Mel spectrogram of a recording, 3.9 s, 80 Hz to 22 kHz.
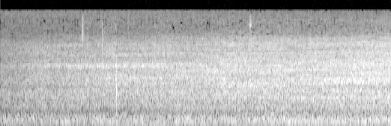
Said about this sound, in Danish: Den 5C, der kommer kørende nu, er der fire mennesker i, og de sidder med meter imellem sig.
